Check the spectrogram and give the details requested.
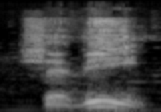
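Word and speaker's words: שְׁבִי: away as a captive Chevy now granted this word that it does not have a doggish in the middle so it's more properly pronounced with a V sound dealing with the Sephardic Hebrew dialect uh but however some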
